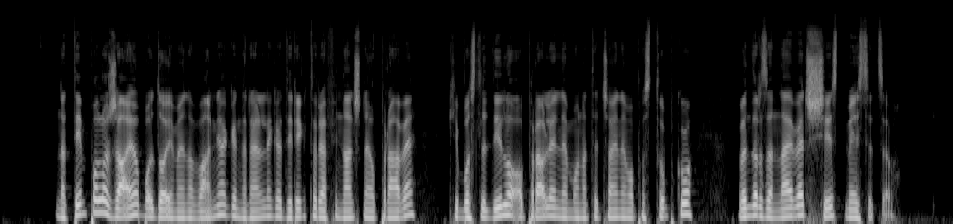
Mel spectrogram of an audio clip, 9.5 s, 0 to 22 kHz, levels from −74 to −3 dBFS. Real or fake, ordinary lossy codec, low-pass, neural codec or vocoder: real; none; 19.8 kHz; none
